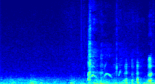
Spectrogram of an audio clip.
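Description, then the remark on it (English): Low, rolling thunder rumbles steadily in the background, muffled, with a few brief higher-pitched sounds breaking in over it during the second half. “Our movie with a sweet thunder sound in the background.”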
